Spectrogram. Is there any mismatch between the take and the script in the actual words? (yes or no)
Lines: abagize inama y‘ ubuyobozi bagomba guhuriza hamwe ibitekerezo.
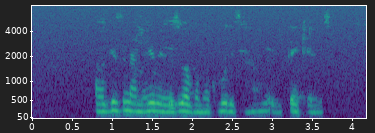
no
